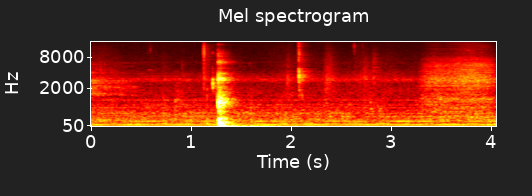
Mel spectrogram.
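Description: A man's quiet mouth sounds while tasting a sip of beer: a few small lip and tongue clicks over a low steady room hum, a single thump about a second in, and a breath near the end.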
